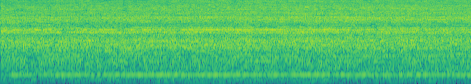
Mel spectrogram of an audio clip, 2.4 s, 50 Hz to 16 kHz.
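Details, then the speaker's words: Makita VC2512L/VC2012L shop vac, just plugged in and switched on. Steady high-pitched roar with a constant mid tone and no surging or rattle: running normally. Measured about 70 dB, rated 75 dB; hearing protection recommended. "Now, you hear that? That's 70. They have it at 75 dB, and you're supposed to have 80 wear hearing protection, so it's touch below. But definitely put hearing protection on for this. It's not the quietest"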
